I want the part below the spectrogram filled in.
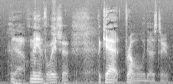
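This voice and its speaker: Audible room echo surrounds a man of fairly low pitch who speaks with an American accent. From Tennessee. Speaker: podcast co-host. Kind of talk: casual chat.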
